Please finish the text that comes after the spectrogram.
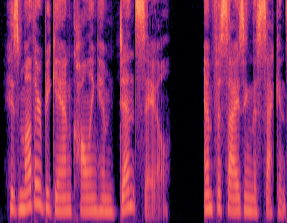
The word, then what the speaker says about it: Denzel: The actor clarified that the actual pronunciation is a more concise, Denzel, with a short L sound akin to the word able, rather than the softer, more drawn-out ale sound often heard, similar to gazelle.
